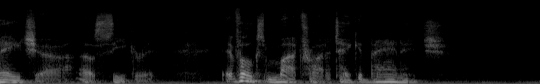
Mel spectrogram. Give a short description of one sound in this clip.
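A middle-aged man speaks calmly and slyly, close by.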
